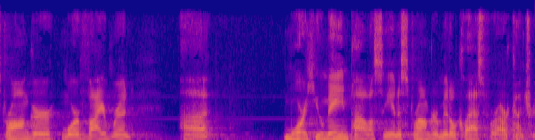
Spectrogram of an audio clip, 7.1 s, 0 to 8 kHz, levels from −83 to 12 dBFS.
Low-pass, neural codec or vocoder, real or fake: 7.2 kHz; none; real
